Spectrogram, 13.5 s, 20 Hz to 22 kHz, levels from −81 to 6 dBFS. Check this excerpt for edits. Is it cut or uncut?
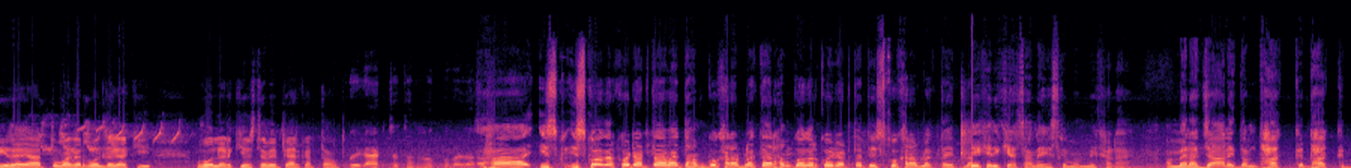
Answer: cut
